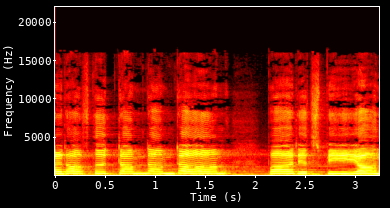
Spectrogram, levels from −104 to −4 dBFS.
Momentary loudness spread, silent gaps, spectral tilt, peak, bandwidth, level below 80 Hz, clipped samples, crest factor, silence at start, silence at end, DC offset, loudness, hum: 6 LU; none; -4 dB/octave; -2 dBFS; 13.5 kHz; -34 dBFS; under 0.1%; 16 dB; 0 s; 0 s; under 0.1%; -17 LUFS; none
